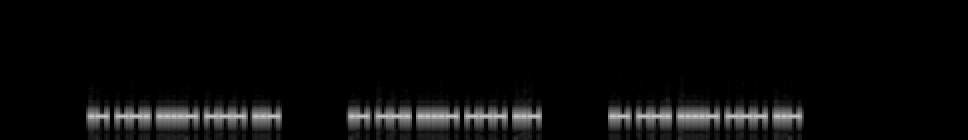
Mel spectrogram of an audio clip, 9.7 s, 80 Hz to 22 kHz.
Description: Morse code, heard as a keyed tone, about 36 wpm, 700 Hz. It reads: AG4OU AG4OU AG4OU
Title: USA Call Signs - 5 Characters - Repeated 3x - 35wpm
